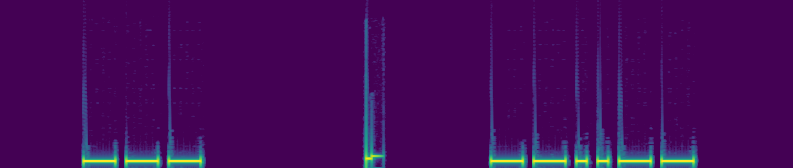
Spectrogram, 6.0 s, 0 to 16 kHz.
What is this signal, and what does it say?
Morse code, heard as a keyed tone, about 15 wpm, 700 Hz. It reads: O ,
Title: Single Character (Letter:Number:Punctuation:Prosign) 15wpm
